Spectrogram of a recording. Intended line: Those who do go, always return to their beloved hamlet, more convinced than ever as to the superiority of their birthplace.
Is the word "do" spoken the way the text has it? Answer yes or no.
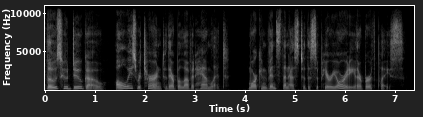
yes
